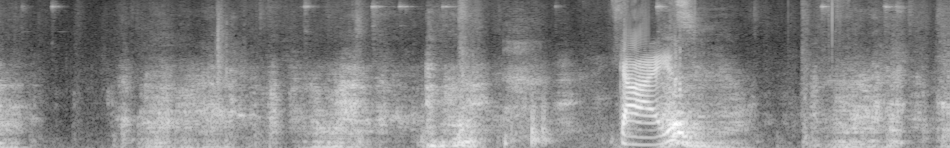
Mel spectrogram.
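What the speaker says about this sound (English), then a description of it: "so you can see my poodles being silly" Poodles whimper and let out a short yelping bark burst between stretches of a person talking nearby.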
